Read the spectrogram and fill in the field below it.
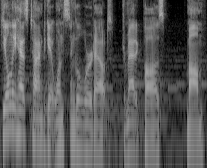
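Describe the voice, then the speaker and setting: A male streamer reading a video game's text aloud with a steady storytelling delivery. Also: lowish voice, normal speed, faint music behind.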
